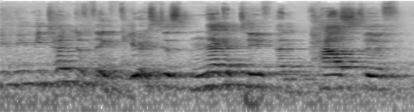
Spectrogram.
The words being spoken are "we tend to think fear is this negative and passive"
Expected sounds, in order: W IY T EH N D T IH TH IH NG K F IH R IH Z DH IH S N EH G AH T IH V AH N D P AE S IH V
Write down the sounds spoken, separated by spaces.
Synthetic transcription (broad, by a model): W IY T EH N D T IH TH IH NG K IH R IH S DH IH S N EH G AH T IH V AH N P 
